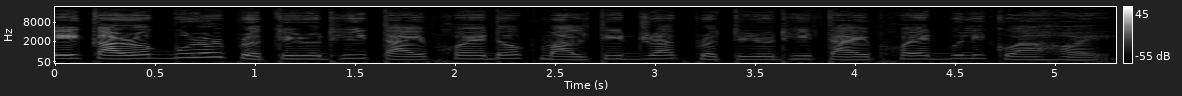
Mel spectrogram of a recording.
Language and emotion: Assamese, neutral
